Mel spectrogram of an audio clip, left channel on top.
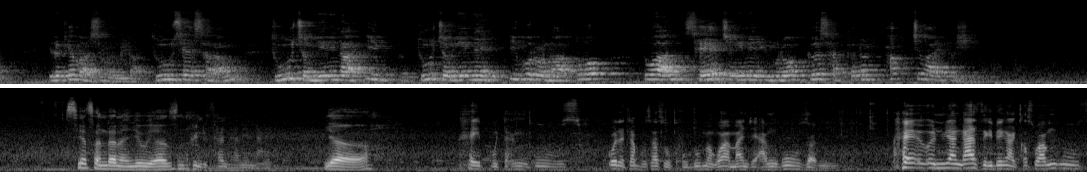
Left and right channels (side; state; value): both; different; correlation 0.00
